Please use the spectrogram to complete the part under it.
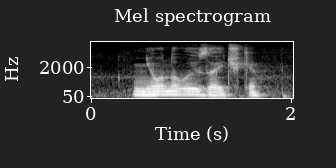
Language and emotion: Russian, neutral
